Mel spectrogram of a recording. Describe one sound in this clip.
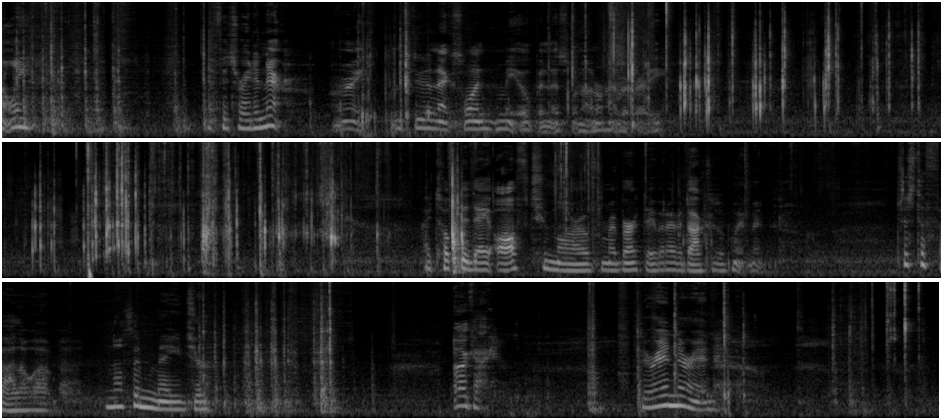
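A plastic printhead latch clicks into place.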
